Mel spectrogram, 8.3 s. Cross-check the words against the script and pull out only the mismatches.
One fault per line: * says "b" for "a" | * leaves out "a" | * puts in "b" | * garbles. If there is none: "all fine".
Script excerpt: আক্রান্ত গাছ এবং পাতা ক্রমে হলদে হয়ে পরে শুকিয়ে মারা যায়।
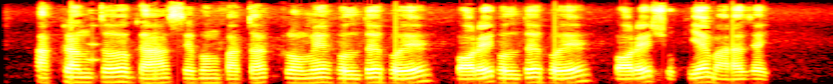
* puts in "হলদে হয়ে পরে"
